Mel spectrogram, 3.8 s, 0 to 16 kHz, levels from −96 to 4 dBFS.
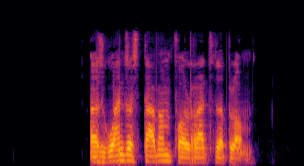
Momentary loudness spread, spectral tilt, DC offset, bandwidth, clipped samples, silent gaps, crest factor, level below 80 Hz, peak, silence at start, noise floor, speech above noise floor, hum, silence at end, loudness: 5 LU; -7 dB/octave; under 0.1%; 8 kHz; under 0.1%; none; 16 dB; -54 dBFS; -2 dBFS; 1.15 s; -79 dBFS; 62 dB; none; 0.7 s; -18 LUFS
